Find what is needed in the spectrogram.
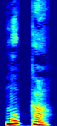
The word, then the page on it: ಮುಕ್ಕ: Kannada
